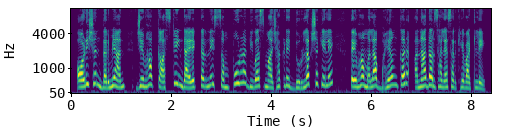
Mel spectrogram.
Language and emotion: Marathi, angry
